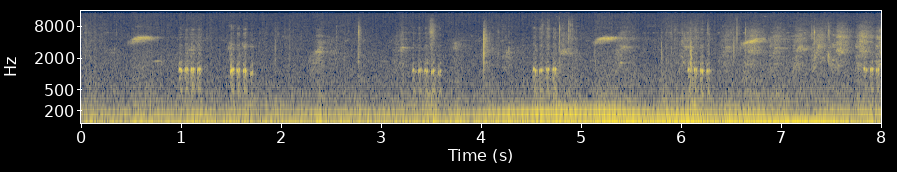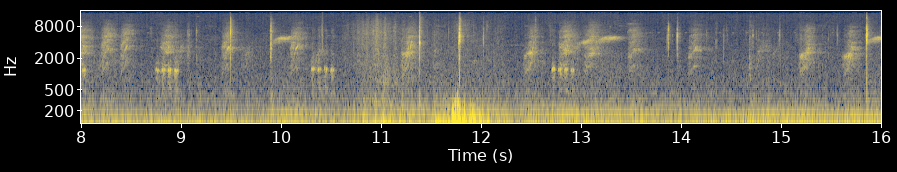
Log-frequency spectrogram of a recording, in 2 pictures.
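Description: Birds calling in short repeated notes, a lower note and a higher rising one, about once a second, over scattered ticks and clicks. A brief low thump comes about two-thirds of the way through.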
